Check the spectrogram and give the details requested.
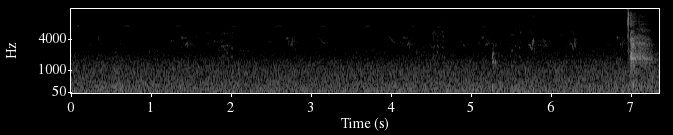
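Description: Faint outdoor background noise with scattered short, high bird chirps. A brief rustling noise comes near the end.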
